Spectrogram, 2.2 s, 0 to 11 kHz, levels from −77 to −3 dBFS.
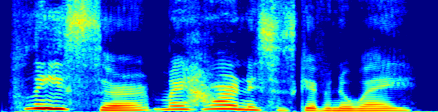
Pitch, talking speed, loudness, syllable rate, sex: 265 Hz, 190 wpm, -16 LUFS, 5.4 syllables/s, female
